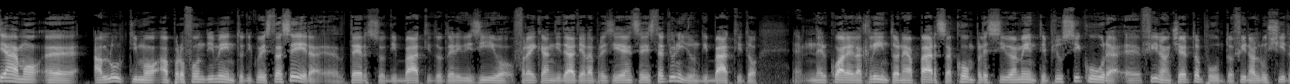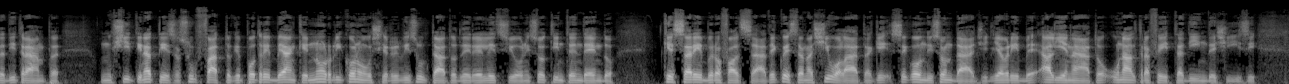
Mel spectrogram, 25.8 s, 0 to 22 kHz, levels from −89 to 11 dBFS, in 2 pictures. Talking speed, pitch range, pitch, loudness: 165 wpm, 95-115 Hz, 105 Hz, -23 LUFS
